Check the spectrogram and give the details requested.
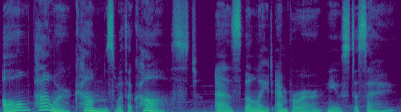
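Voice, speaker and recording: A woman voicing a lonely, possessive young witch in an ASMR roleplay, soft-spoken and slipping into whispers as she coaxes and flatters. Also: medium pitch, takes it slowly, soft background music. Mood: coaxing.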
